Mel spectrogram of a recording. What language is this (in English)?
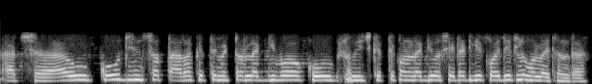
Odia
